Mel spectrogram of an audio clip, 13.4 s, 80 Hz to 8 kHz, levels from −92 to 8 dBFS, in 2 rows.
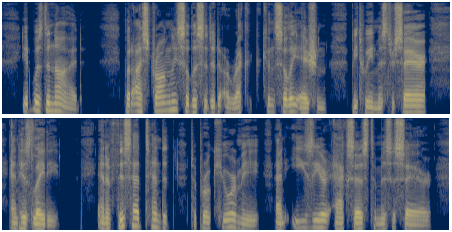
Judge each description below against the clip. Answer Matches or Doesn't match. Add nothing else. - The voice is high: Doesn't match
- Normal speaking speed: Doesn't match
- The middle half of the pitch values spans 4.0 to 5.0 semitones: Matches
